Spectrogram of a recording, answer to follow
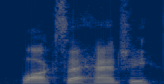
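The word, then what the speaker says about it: Waxahachie: a XA ha c c h i e walks a hatchee yes yeah yeah yeah walk a Hatchy okay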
